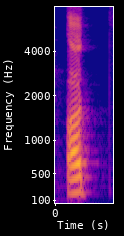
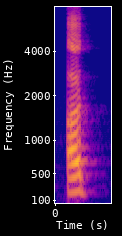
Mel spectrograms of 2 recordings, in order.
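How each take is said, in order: No difference in how they are said.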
